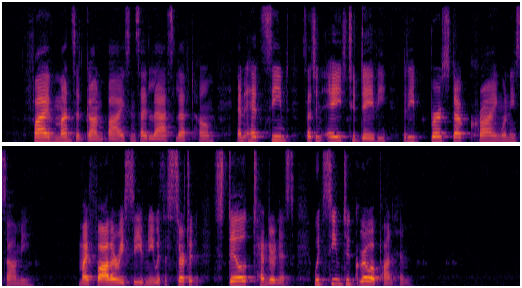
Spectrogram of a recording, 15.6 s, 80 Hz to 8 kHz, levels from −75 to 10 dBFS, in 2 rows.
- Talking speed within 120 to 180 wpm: Yes, average, 165 wpm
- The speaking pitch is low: No, medium, 175 Hz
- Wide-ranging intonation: No, average, 4.4 semitones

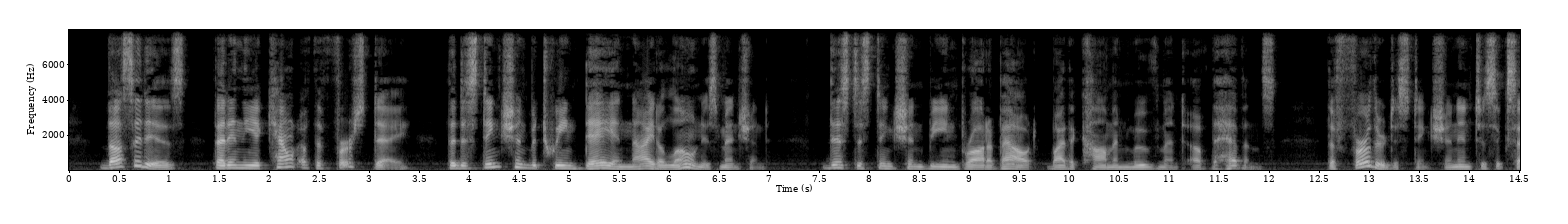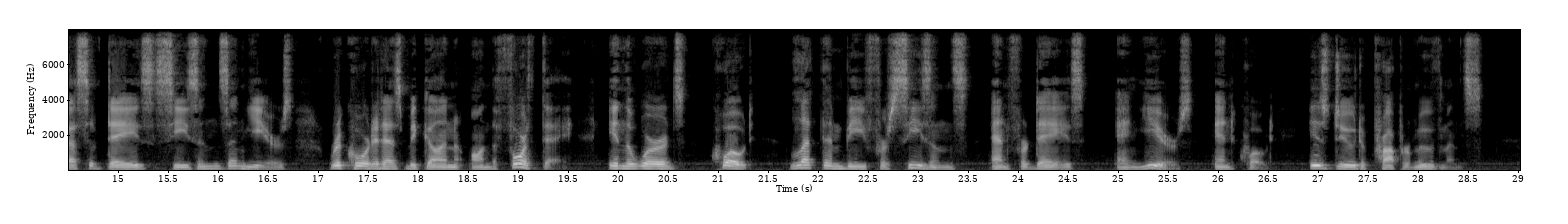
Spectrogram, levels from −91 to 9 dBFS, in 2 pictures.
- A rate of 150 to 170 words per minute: No, slow, 135 wpm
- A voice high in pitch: No, low, 110 Hz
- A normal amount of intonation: No, wide, 5.7 semitones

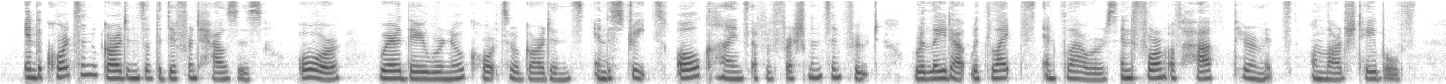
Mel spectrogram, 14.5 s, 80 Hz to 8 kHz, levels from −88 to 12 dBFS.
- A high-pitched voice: Yes, high, 220 Hz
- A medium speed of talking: Yes, average, 175 wpm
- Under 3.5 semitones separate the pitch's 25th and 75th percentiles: Yes, average, 2.7 semitones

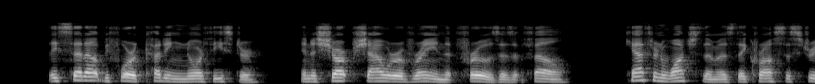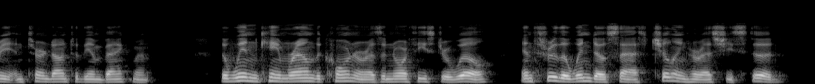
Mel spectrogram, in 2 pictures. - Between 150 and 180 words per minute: No, average, 200 wpm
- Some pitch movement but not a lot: Yes, average, 3.7 semitones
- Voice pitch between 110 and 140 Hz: Yes, low, 135 Hz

